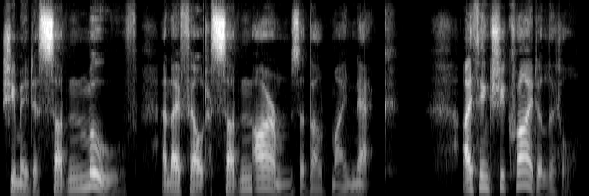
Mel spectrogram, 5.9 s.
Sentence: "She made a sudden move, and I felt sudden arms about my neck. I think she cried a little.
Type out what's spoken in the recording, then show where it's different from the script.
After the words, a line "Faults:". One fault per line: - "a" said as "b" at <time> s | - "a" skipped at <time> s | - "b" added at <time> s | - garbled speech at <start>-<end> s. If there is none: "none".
"She made a sudden move, and I felt sudden arms about my neck. I think she cried a little.
Faults:
none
